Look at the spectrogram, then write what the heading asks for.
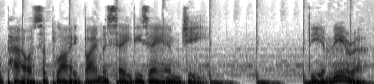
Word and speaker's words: Emira: The Emira, pronounced Emira, will eventually be priced from £59,995 and is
